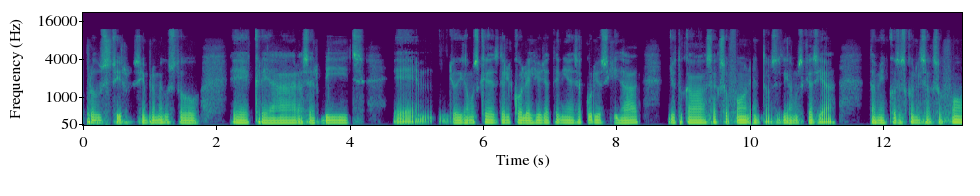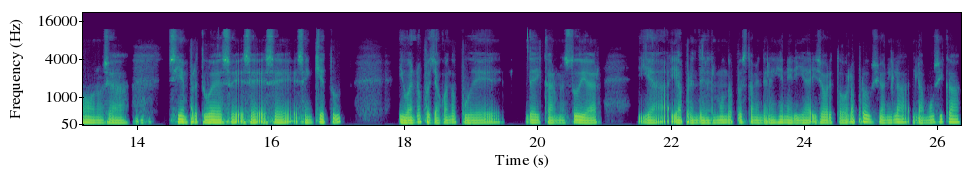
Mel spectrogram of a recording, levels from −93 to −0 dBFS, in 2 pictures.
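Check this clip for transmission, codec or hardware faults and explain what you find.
One fault, near the end of the speech. From 22.67 s to 26.36 s, de-emphasis is applied wrongly: a treble-cut filter meant to reverse pre-emphasis acts on audio that was never boosted, or reverses it a second time. The high end falls away smoothly, by about 13 dB at 10 kHz relative to 1 kHz, so the last few seconds sound dull and muffled, as if heard through a cloth.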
